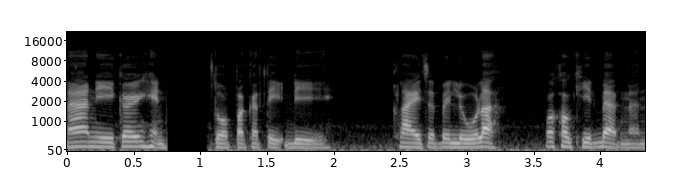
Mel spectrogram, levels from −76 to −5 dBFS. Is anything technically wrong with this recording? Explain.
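Yes. A stream reconnect runs from 0.75 to 1.06 s. The connection dropped, so the player went silent, re-established the link and started a fresh decoder partway through the stream. The speech stops dead for about 0.30 s. When it resumes, it picks up at a point roughly 0.15 s later than where it broke off, so a short piece of the speech is skipped. The first moments after the gap come in muted or faded up.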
